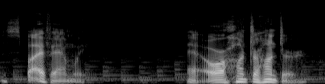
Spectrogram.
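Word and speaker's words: Hunter × Hunter: it's spy family or hunter hunter and I think ball pit is another example of the x is silent and in those titles in those shows spy family hunter hunter Hunter ball pit.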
